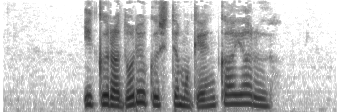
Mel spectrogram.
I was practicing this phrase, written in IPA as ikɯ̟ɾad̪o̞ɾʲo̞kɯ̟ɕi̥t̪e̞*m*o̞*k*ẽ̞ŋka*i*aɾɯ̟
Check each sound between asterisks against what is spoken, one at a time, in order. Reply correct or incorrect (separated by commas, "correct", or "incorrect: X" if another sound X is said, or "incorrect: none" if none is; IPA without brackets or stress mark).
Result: correct, incorrect: ɡ, correct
